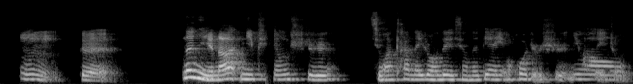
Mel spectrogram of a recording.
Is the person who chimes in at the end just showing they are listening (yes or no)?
no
